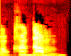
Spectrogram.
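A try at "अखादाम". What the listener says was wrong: ম এর উচ্চারণ একটা অ আছে শেষে অখাদাম বললে হবে না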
